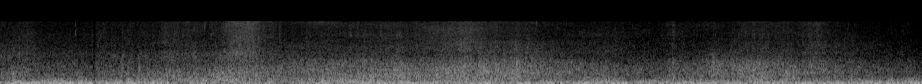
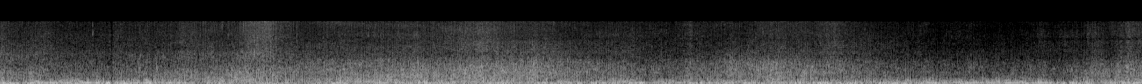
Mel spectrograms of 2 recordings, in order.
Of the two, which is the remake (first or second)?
second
